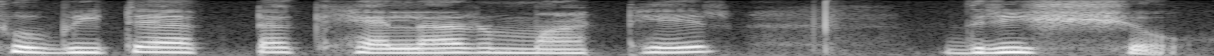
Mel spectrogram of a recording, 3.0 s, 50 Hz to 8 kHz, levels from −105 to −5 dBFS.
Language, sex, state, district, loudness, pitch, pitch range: Bengali, female, Assam, Kamrup Metropolitan, -15 LUFS, 245 Hz, 230-250 Hz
